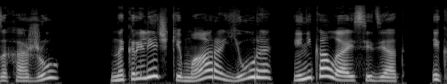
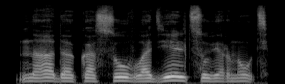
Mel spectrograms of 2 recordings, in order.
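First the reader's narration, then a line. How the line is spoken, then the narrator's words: Hoarse rasp. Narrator (Russian): прохрипел Юрец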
